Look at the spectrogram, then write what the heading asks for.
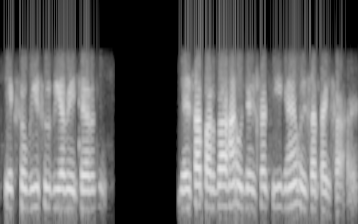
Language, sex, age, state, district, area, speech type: Hindi, female, 60+, Uttar Pradesh, Jaunpur, urban, conversation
